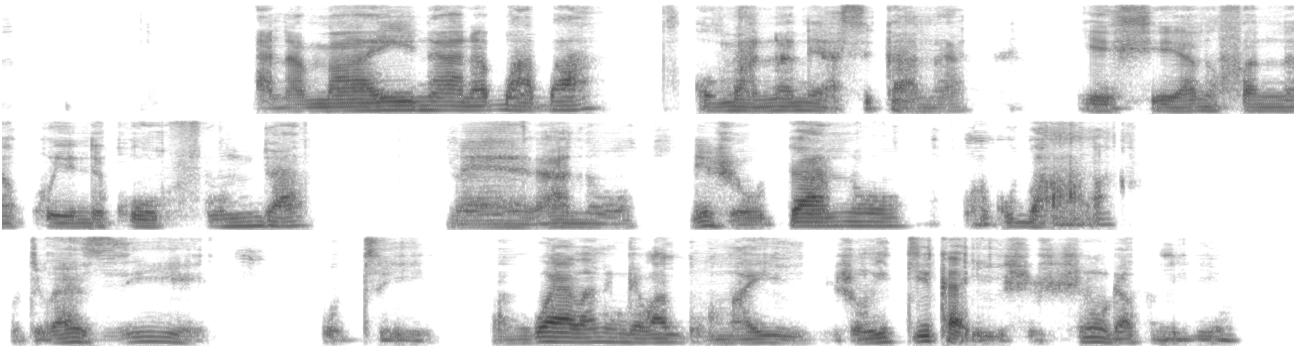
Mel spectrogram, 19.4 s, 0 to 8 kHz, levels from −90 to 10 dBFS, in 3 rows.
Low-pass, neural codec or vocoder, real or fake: 7.2 kHz; codec, 44.1 kHz, 3.4 kbps, Pupu-Codec; fake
